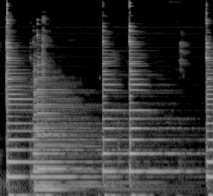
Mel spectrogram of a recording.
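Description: Keyboard playing piano-tone chords of a worship song's progression: a chord struck right at the start, a low bass note joining just under a second in, then two more chords about two and two-and-a-half seconds in, each left ringing to die away.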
